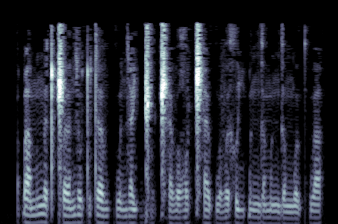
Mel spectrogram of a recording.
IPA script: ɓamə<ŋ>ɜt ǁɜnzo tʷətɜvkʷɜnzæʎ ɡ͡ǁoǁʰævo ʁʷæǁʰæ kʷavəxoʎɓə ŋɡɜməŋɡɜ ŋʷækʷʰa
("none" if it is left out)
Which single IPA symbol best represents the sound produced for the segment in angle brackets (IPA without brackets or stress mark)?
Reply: ŋ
